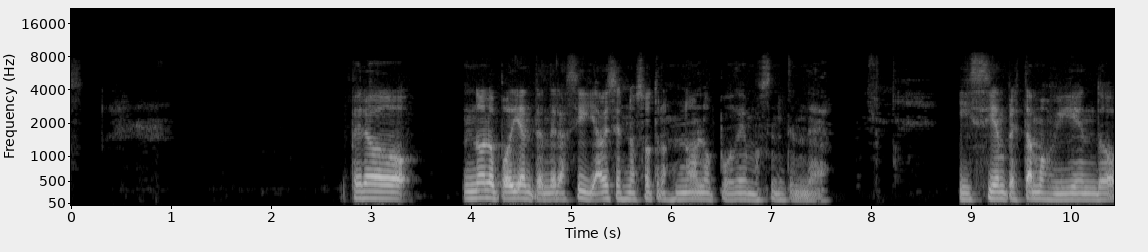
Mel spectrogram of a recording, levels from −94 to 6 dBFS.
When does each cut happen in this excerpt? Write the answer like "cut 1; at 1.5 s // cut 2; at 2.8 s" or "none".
none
